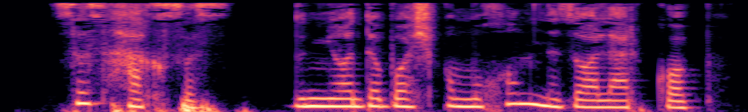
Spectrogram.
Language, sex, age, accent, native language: Uzbek, female, 18-24, Sirdaryo, Uzbek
